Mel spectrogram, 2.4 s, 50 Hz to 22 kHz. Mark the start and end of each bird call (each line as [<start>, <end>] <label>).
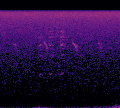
[0.20, 0.40] Gray-crowned Rosy-Finch (Leucosticte tephrocotis)
[0.80, 1.00] Gray-crowned Rosy-Finch (Leucosticte tephrocotis)
[1.40, 1.60] Gray-crowned Rosy-Finch (Leucosticte tephrocotis)
[1.90, 2.10] Gray-crowned Rosy-Finch (Leucosticte tephrocotis)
